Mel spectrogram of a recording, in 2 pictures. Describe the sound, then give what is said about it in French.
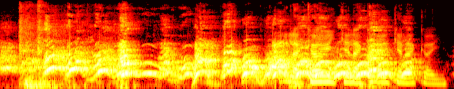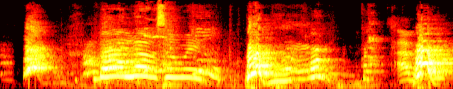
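Zoé, a female dog with separation anxiety, barks and yelps insistently at being separated from her owner, high-pitched and whiny, in rapid repeated bursts with a brief pause midway before the agitated yapping starts again. “Zoé, c'est une chienne qui vient au moins une à deux fois par semaine depuis septembre l'année dernière.”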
